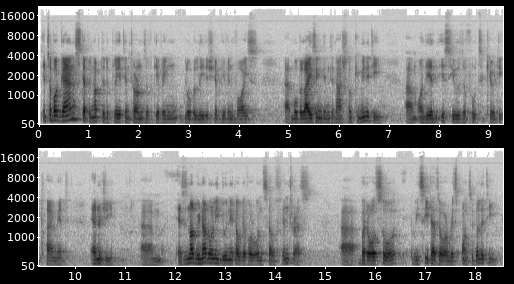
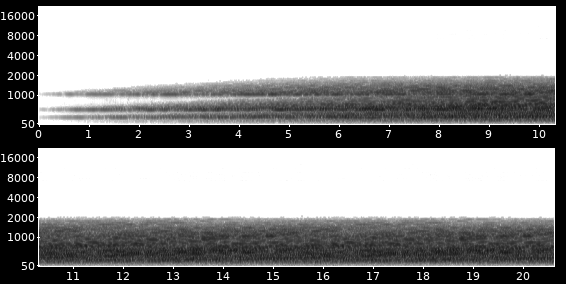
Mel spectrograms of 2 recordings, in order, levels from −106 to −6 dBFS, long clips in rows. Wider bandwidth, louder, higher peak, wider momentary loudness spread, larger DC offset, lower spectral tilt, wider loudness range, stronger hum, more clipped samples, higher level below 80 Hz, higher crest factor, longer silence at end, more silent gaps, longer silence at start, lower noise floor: first, 17 kHz vs 2 kHz; second, -25 LUFS vs -20 LUFS; first, -2 dBFS vs -6 dBFS; about the same, 15 LU vs 13 LU; neither; second, -5 dB/octave vs -14.5 dB/octave; second, 6 LU vs 13 LU; neither; neither; first, -70 dBFS vs -84 dBFS; first, 22 dB vs 14 dB; about the same, 0.1 s vs 0 s; neither; second, 0.05 s vs 1.95 s; second, -53 dBFS vs -72 dBFS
